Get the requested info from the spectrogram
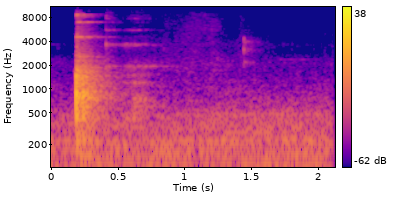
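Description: A glass bowl set down on a hard countertop: one sharp clink with a short ring about a quarter second in, then a faint tick a little past halfway.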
